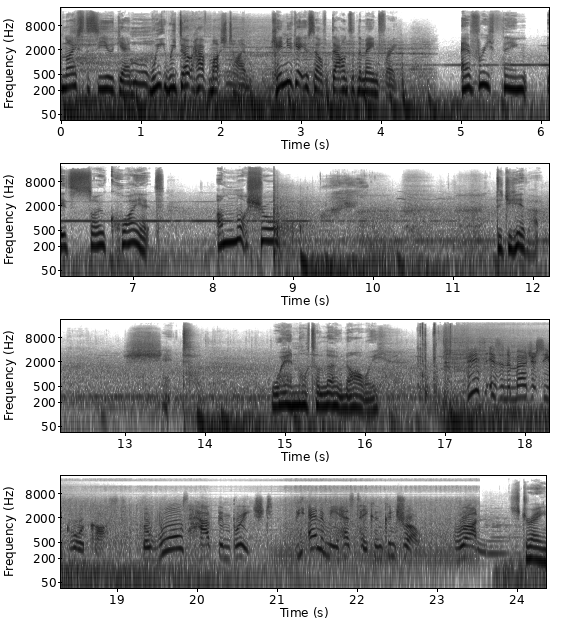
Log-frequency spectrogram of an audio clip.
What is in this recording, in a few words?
Gaming, voice-over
